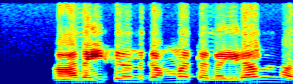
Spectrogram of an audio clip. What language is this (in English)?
Kannada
